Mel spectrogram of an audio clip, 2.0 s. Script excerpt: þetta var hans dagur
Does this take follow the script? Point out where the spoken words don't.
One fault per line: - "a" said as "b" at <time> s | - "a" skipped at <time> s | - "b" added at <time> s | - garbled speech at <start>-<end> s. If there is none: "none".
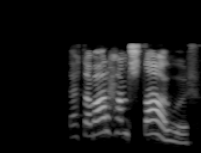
none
